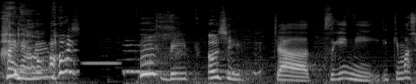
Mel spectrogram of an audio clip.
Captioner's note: laughing; bleeping sound; speaking in Japanese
